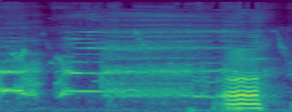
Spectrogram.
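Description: A rooster crows nearby on a farm, a drawn-out strained call, with a few chicken clucking notes before it; loud and clear with no talking.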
